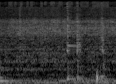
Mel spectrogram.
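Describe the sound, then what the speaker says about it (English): Bacon frying in a pan for a veal Bolognese gives a steady, close sizzle with a few soft clicks of stirring or pan contact, with no one talking. "I don't want my bacon to burn either, so I'm going to be doing it this way"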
